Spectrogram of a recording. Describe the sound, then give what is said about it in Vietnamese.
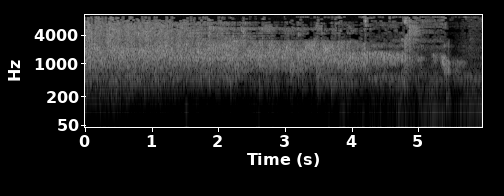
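An audience applauds to thank a fellow practitioner after a handshake demonstration, producing a soft, steady patter of clapping that continues evenly, then thins out and dies away near the end. “Chúng ta vỗ tay cảm ơn vị sư huynh này đi.”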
